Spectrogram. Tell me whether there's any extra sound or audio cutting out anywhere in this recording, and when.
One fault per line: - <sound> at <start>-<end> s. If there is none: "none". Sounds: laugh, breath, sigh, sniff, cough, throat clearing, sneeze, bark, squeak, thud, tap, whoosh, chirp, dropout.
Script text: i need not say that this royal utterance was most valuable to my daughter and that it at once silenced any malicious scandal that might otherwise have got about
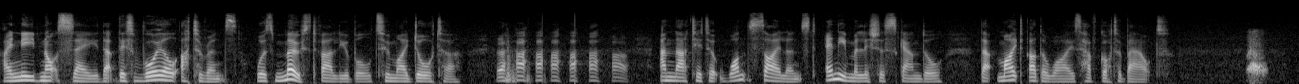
- laugh at 5.0-6.3 s
- whoosh at 12.5-12.7 s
